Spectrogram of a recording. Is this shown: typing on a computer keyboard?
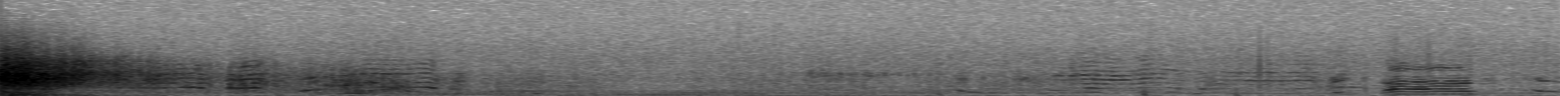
no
